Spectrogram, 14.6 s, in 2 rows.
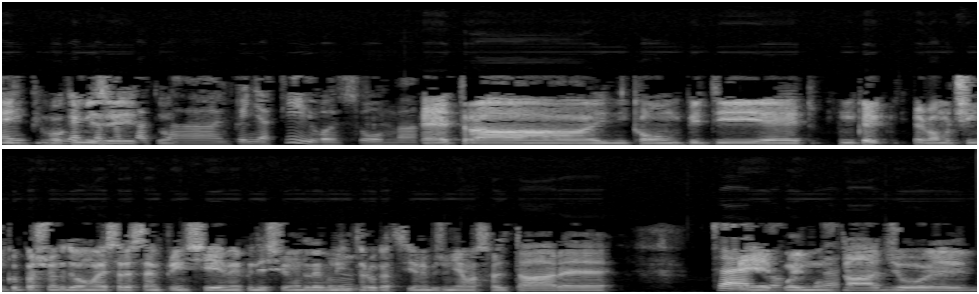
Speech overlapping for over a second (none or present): present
